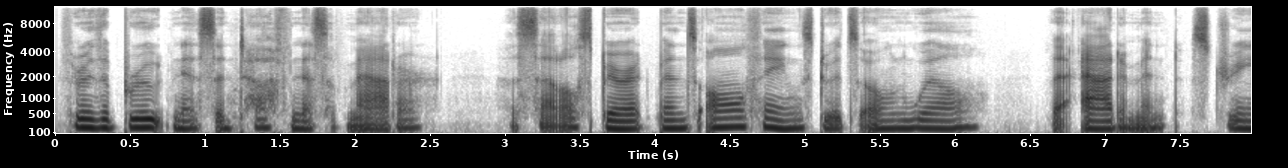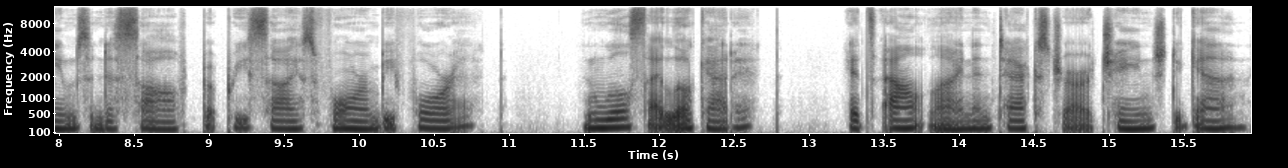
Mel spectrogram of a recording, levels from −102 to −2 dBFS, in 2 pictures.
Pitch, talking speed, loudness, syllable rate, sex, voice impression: 175 Hz, 150 wpm, -23 LUFS, 4.4 syllables/s, female, very feminine, slightly young, adult-like, thin, very relaxed, very weak, very dark, very soft, very muffled, slightly halting, raspy, cute, intellectual, sincere, very calm, friendly, slightly reassuring, very unique, elegant, wild, sweet, very kind, very modest, light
